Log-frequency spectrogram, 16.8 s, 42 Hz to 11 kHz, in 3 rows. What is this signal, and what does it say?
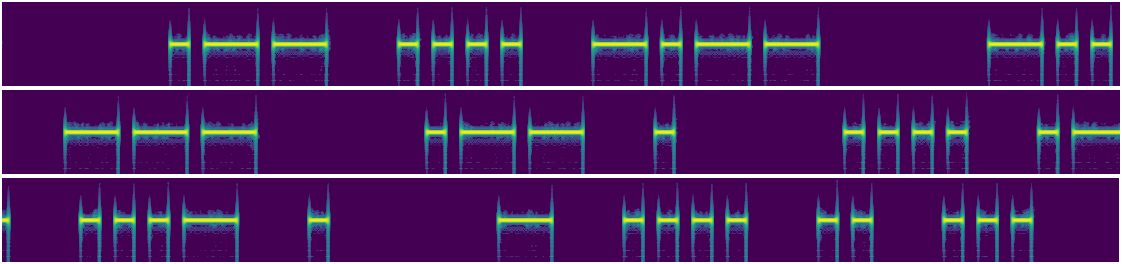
Morse code, heard as a keyed tone, about 14 wpm, spaced as for 12 wpm, 680 Hz. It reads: WHY DO WE HAVE THIS
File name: Morsekurs / Witze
